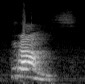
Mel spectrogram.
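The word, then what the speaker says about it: crumbs: यहाँ पर क्रम्स, यहाँ पर भी हम लोग बी का साउंड नहीं करते।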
